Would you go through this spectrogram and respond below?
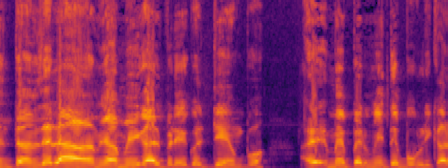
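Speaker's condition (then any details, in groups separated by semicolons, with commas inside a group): Cerebral palsy; difficulty speaking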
